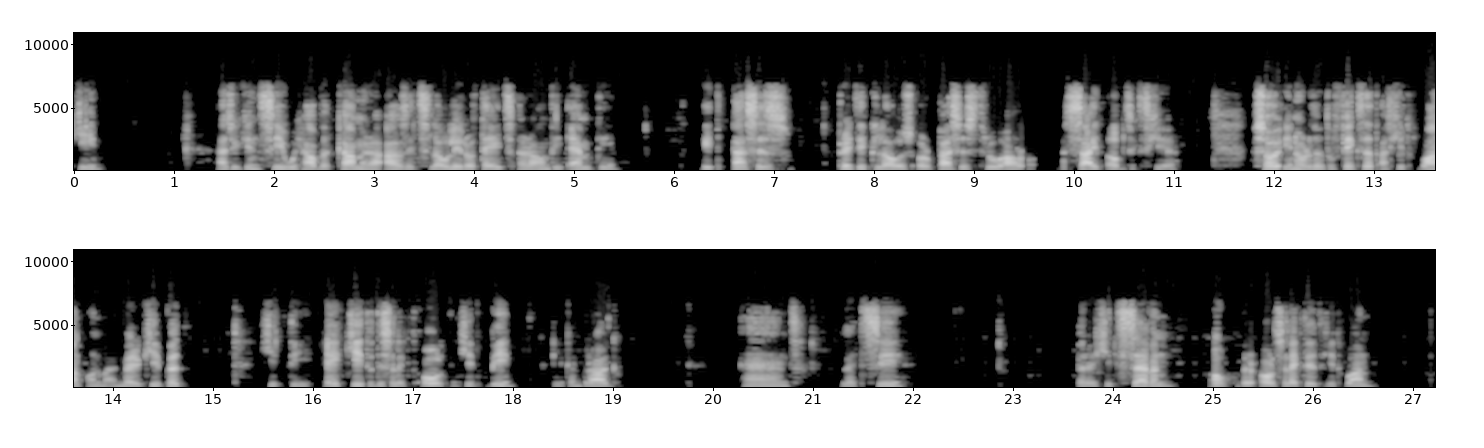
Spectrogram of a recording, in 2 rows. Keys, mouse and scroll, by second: 2.7-4.0 middle drag, 9.4-13.3 middle drag, 13.3 KP_1, 16.2 a, 17.6 b, 23.8 KP_7, 26.2 KP_1.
